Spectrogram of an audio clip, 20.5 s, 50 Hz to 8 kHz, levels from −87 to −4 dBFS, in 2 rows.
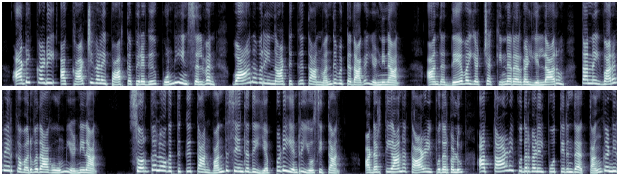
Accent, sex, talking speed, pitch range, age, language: native, female, 95 wpm, 210-295 Hz, 20-39, Tamil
